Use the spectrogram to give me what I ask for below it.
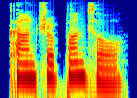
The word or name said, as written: contrapuntally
